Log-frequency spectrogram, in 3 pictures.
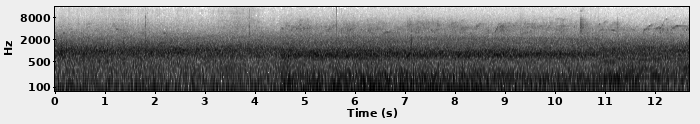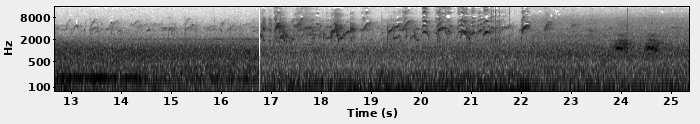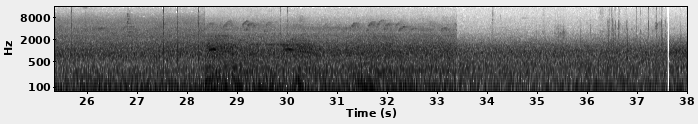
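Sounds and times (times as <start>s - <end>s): outdoor background hiss: 0.0s - 15.8s, 16.6s - 38.0s
birds chirping: 4.5s - 33.4s.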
